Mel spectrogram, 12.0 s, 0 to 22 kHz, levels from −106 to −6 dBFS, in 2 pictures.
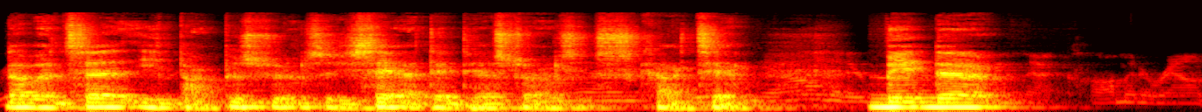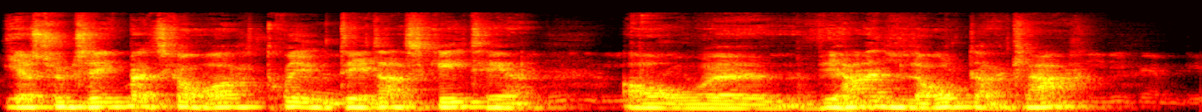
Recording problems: room echo; slight; dies away in 0.3 s
off-mic speech; somewhat distant
voice in the background; faint; throughout; 30 dB below the speech

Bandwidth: 14.5 kHz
